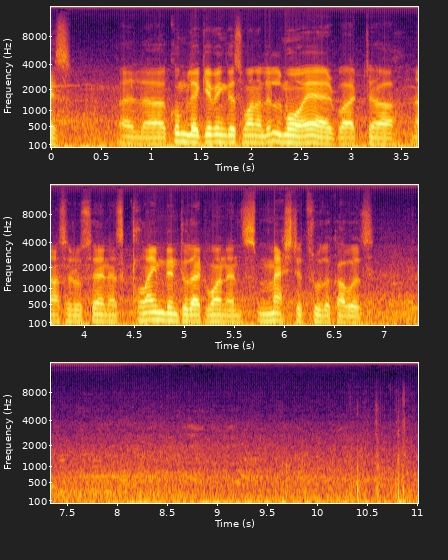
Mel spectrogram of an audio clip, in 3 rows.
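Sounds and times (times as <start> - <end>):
crowd murmur: 6.5 - 11.0
bowler's footfalls: 10.3 - 11.0.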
